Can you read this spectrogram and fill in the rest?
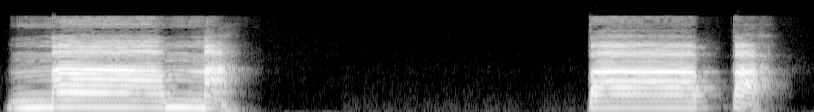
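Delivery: word reading demo; clear word reading. Shown as a demonstration. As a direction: read each word for a beginner. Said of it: "la palabra como combinación de sílabas".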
